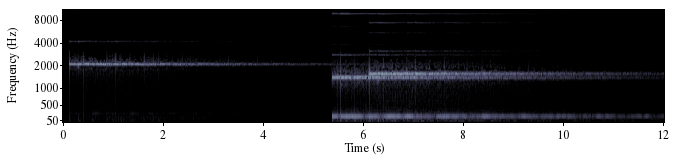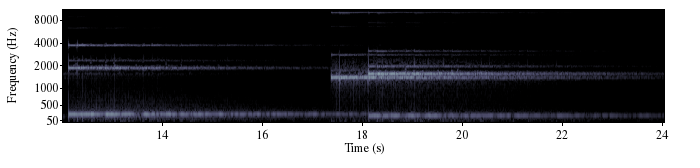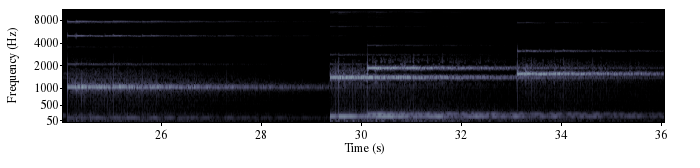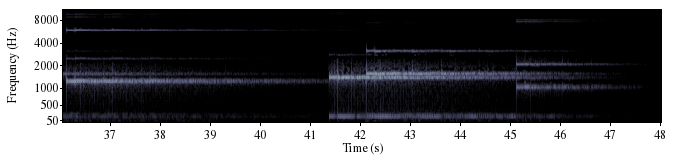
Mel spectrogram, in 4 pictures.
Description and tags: Clockwork Bells
16 bar bell melody at 80bpm in the Key of C.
